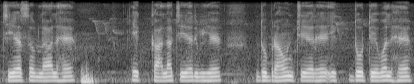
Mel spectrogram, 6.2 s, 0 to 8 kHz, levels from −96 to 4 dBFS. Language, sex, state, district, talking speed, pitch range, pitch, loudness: Hindi, male, Jharkhand, Deoghar, 165 wpm, 135-140 Hz, 140 Hz, -16 LUFS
